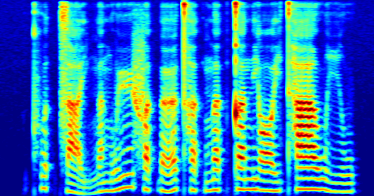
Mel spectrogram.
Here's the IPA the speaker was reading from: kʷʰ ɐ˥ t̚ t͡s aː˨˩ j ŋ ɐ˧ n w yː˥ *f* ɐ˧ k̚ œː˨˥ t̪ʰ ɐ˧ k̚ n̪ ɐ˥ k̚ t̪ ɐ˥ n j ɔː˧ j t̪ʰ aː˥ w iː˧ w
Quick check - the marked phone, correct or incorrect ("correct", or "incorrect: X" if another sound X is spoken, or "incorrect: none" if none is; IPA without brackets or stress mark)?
correct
